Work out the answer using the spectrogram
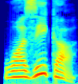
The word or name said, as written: wauzeka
